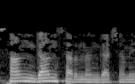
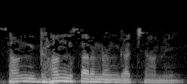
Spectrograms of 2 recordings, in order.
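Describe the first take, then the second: First: The g in Sanghang is plain, without breath. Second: The g in Sanghang has a breathy gh. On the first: The speaker calls it wrong. "It's not" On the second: The speaker calls it right. "it's ... Gha"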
